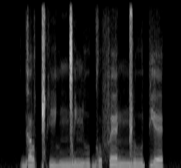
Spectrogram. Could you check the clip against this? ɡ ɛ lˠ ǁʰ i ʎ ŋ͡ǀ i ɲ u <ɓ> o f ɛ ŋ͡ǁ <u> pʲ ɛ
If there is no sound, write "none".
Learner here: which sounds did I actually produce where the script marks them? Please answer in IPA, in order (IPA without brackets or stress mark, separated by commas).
ɡ, u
